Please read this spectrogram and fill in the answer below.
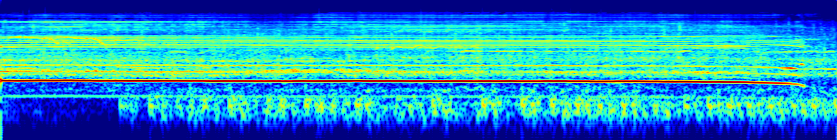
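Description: A football commentator's long held shout of "goal", one loud unbroken high note that sags in pitch and breaks off at the very end, over crowd noise; it marks a goal just scored.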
